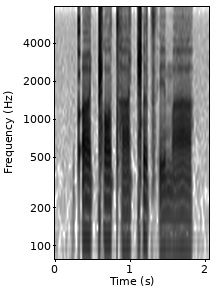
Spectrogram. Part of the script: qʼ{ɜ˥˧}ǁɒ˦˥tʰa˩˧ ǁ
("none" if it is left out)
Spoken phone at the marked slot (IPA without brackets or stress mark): ɜ˥˧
